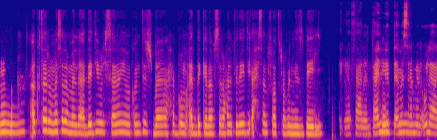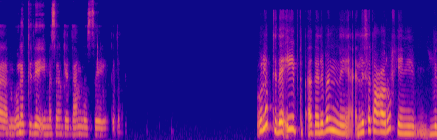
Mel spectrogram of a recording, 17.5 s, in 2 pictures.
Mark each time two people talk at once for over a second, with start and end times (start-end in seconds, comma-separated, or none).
7.6-9.2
